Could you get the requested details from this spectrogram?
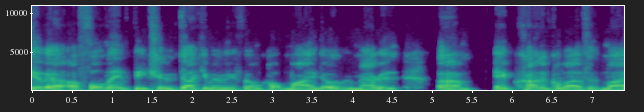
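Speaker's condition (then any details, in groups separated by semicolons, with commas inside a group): Cerebral palsy; from birth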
